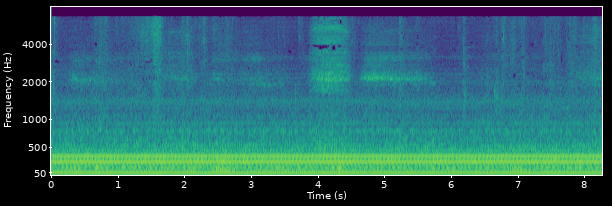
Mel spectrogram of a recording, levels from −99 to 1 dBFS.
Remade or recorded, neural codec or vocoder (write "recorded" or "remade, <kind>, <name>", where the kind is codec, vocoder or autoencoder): recorded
